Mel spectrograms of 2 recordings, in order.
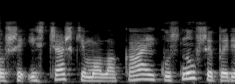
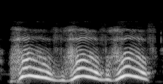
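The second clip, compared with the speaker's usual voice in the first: dog barking; 7 semitones higher, 4 dB louder, much slower than usual. Acted. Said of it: "басовито вторив Бровко".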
